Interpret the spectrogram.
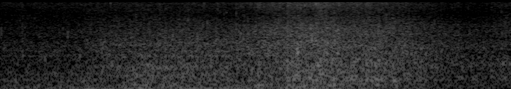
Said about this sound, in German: Du hörst dessen sanfte Brandung.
